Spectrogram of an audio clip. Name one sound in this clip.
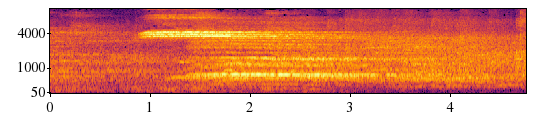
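Spectators cheer loudly.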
